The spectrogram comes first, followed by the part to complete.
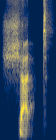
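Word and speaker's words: chatte: Unless it's a female cat, then it's pronounced chat. You actually pronounce the T. It's female. If it's male, it's sha.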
